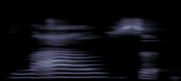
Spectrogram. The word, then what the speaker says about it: Lao Tzu: Lao Tzu.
